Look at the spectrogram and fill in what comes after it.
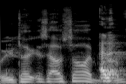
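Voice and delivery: put-on cocky Cockney accent with mouth pulled back. Imitating a game character's Cockney accent: Yangus Cockney voice. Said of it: "Yangus talk like this".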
